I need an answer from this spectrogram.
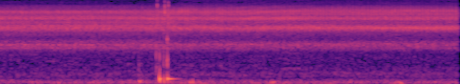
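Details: Cicadas droning while a pet named Niko snoozes: several steady, unbroken high buzzing bands hold throughout, with one brief sharp knock near the middle and a low rumble underneath.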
